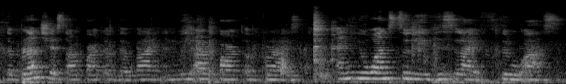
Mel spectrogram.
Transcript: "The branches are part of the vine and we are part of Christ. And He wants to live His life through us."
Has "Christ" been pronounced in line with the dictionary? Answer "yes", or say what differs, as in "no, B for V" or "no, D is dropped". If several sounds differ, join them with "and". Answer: yes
